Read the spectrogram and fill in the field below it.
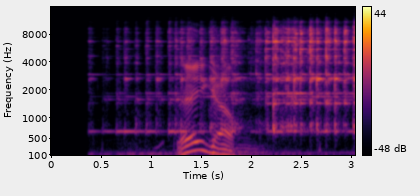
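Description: A bell is rung for Mississippi State, clanging rapidly and continuously, a bright metallic ringing that keeps going, growing busier and louder toward the end, with a brief voice sweeping up and down partway through.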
